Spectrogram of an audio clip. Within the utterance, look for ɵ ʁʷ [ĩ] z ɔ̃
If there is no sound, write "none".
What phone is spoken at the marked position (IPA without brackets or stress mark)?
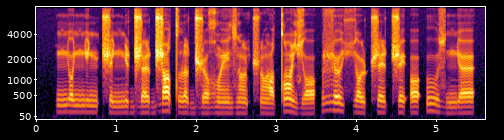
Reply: ẽ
